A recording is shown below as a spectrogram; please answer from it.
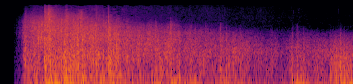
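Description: Thunder sound effect: a loud rolling rumble with crackles that starts suddenly, is loudest in the first second and eases off toward the end.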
